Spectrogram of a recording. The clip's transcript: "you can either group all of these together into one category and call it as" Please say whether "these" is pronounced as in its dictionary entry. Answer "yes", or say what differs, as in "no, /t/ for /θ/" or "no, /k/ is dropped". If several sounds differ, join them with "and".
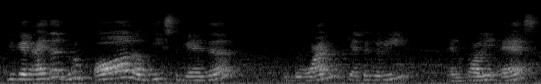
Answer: no, /s/ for /z/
